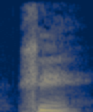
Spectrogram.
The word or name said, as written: xeñ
